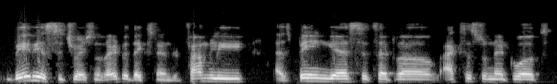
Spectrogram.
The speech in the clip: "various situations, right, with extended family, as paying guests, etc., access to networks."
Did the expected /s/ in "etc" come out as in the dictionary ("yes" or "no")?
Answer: yes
